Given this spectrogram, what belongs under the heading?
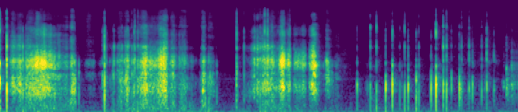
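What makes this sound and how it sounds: Long nails scratch and tap the white plastic cap and sides of a hollow blue plastic gummy vitamin bottle, likely filled with gummies. Bright, hissy scratching swells and fades through the first five seconds, then gives way to a run of quick, dry, sharp taps with almost no ring.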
